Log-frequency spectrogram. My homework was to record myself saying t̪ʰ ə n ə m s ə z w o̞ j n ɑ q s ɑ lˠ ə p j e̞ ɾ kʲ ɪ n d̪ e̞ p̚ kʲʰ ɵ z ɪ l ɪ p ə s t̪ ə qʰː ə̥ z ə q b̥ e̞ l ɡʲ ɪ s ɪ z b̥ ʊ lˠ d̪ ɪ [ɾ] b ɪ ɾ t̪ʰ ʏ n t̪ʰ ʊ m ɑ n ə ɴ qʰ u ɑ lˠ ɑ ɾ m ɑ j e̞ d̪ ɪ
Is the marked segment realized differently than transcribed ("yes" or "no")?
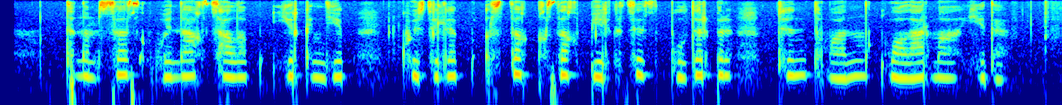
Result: no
